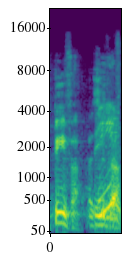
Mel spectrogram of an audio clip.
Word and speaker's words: Belvoir: Mannering as in kept remembering the bottom is beaver beaver the Vale of Beaver I'm going to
